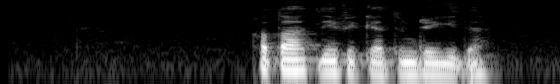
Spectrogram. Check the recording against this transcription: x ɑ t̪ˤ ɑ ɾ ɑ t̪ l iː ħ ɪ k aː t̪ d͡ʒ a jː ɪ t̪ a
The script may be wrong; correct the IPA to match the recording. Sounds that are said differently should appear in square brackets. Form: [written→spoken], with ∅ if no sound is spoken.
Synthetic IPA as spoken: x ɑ t̪ˤ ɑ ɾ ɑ t̪ l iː [ħ→f] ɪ k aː t̪ d͡ʒ a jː ɪ [t̪→d̪] a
